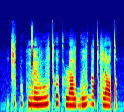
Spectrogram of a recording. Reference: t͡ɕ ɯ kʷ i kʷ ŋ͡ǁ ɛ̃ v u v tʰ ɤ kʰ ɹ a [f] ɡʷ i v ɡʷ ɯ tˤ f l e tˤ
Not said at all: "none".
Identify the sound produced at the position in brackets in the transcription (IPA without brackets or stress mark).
v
